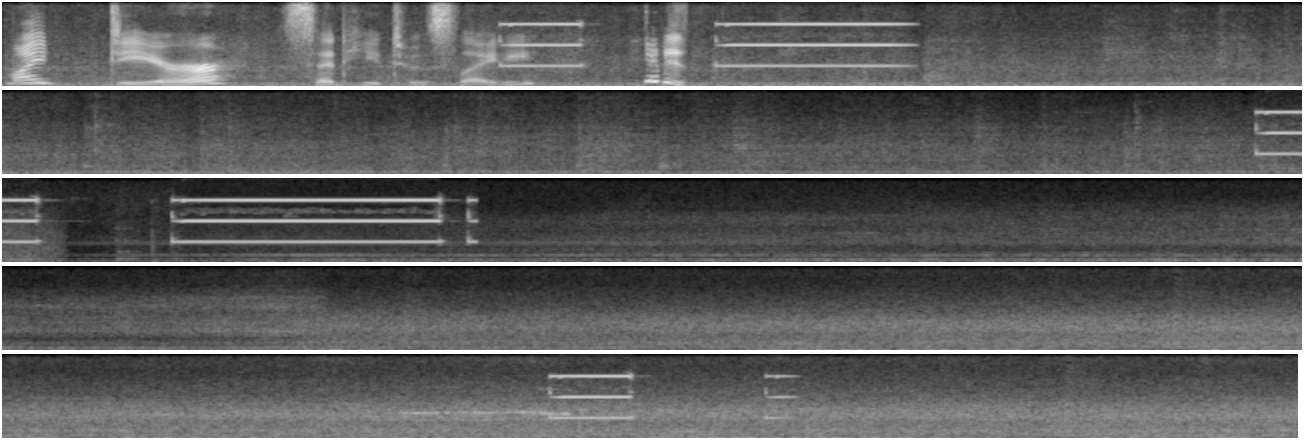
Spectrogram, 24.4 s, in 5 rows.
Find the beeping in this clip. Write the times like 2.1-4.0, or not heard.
1.9-3.5, 9.6-11.6, 21.6-22.5.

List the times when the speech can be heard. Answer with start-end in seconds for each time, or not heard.
0.0-2.6.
